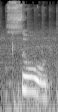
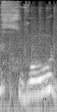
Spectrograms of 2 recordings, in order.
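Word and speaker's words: sword: सोड, इसे स्वोर्ड नहीं बोलते, सोड.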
